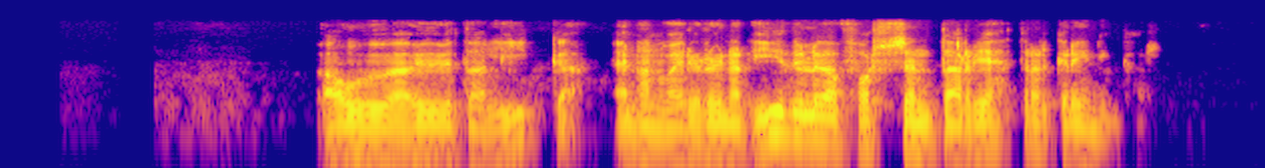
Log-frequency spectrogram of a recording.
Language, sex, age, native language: Icelandic, male, 20-29, Icelandic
